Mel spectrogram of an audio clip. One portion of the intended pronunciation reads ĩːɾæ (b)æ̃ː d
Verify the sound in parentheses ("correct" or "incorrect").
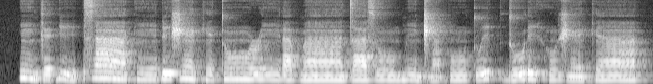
correct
